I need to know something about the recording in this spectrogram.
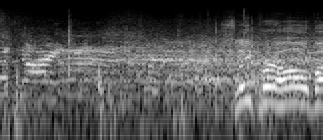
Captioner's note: crowd cheering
